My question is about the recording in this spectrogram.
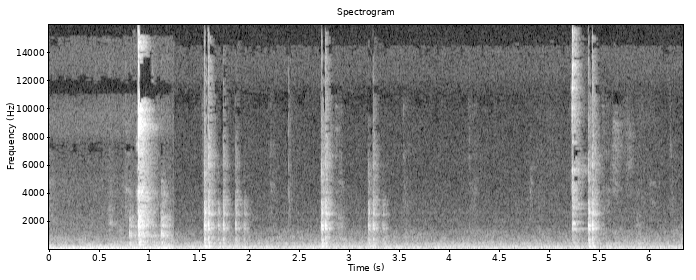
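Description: Light metallic clinks and knocks of stainless steel kitchenware as raw sardines are picked out of a colander and laid in a pressure cooker basket. About six scattered clinks, the first the loudest.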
